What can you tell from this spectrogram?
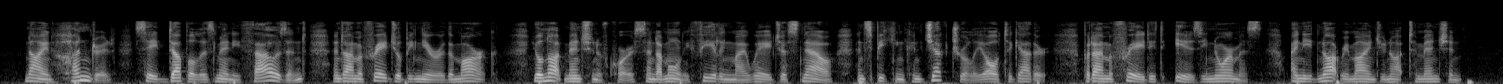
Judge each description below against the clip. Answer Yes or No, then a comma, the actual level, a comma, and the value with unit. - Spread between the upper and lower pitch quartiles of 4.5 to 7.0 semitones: No, average, 3.5 semitones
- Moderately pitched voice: No, low, 130 Hz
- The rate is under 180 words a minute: No, average, 185 wpm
